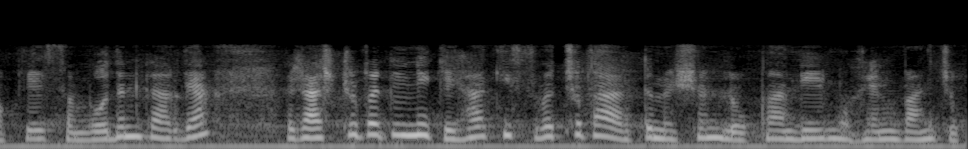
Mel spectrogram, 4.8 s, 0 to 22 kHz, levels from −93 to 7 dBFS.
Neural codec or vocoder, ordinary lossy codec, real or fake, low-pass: codec, 44.1 kHz, 3.4 kbps, Pupu-Codec; none; fake; 7.2 kHz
